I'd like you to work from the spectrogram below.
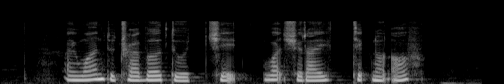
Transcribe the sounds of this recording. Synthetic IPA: ajwɔ̃ntutʰɹɛvəltut͡ʃḛt̚ | wɔt̚ʃuɾajtʰek̚notɔf

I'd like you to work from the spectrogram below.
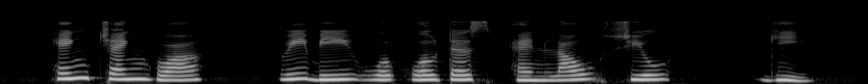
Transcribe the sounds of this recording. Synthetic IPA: hɛ̃ŋt͡ʃɛ̃ŋwa | wibi | wɔltəs | ɛ̃nlawsu | ɡi

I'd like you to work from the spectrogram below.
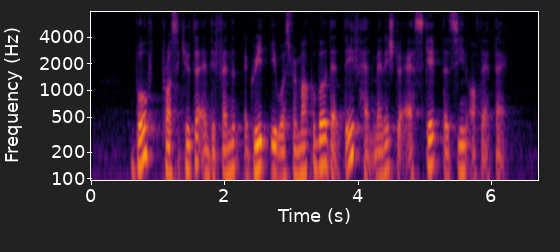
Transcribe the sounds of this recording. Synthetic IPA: boθpʰɹɔsɛkjutəʔɛ̃ndifɛ̃ndə̃ntəɡɹidit̚wɔsɹimakəbəldɛt̚d̥evhɛd̚mɛnɪd͡ʒtṵʔɛ̰skep̚d̥̪əsĩnɔ̰fdɛətɛ̰k̚

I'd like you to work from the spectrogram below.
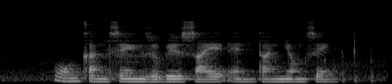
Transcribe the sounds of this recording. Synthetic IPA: wɔ̃ŋkʰãnsɛ̃ŋzubisajtɛ̃ntãnjɔ̃ŋsɛ̃ŋ

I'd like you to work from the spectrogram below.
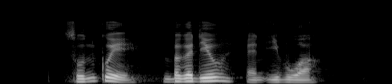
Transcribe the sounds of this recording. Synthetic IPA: sunkue | bəɡədiwɛ̃nibua

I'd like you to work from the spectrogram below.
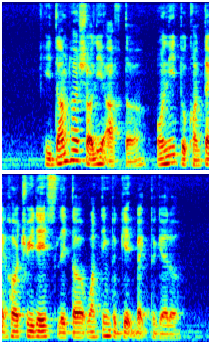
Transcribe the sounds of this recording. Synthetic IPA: hidãmthəʃɔt̚liʔa̰ftəõnlitukʰɔ̃ntɛk̚hət̪ʰɹidesletəwɔ̃ntɪ̃ŋtuɡɛt̚bɛk̚tuɡɛɾə

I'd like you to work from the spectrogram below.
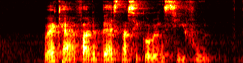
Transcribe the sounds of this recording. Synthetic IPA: wɛkʰɛ̃nfãɪ̃ndəbɛsnasikoɹɪ̃ŋsifud̚

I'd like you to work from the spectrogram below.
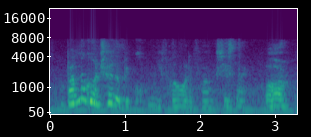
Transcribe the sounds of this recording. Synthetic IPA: baʔãɪmnɔt̚ɡ̥ɔ̃nətʰɹajtubikʰulifhəɔ̃dəfãŋʃislaɪk̚ | ɔ

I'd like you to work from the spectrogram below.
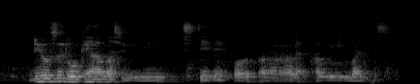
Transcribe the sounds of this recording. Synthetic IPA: deɔls̬odõnɡɛhawmat͡ʃwistedɛfɔalaɪkhawmɛnimãnts

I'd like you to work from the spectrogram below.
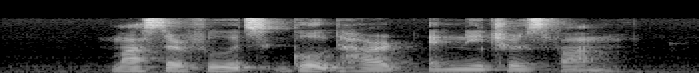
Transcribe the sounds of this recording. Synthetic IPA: mastəɹfutsɡold̚haɹtɛ̃nːet͡ʃəsfãm

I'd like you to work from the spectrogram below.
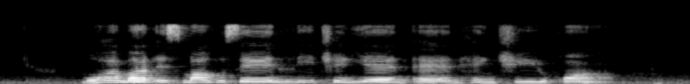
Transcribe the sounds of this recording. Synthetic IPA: mohamədismalhusẽnlit͡ʃẽŋɛ̃nɛ̃nhɛ̃ŋt͡ʃihwa

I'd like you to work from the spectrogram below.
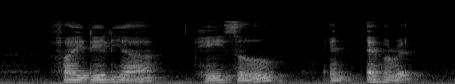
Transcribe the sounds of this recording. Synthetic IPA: fajdelia | hezəl | ʔɛ̃nɛvəɹɛ̰t̚

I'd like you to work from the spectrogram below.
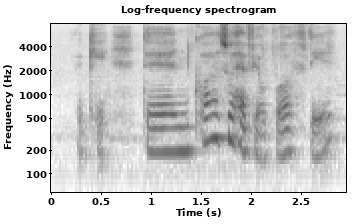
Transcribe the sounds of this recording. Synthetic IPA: okʰed̥ɛ̃nkʰwasoɦɛfjɔbəθdɛ

